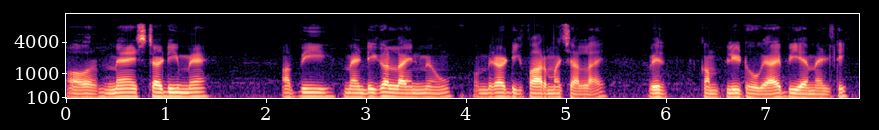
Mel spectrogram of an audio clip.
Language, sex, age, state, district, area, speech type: Urdu, male, 18-30, Uttar Pradesh, Aligarh, urban, spontaneous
